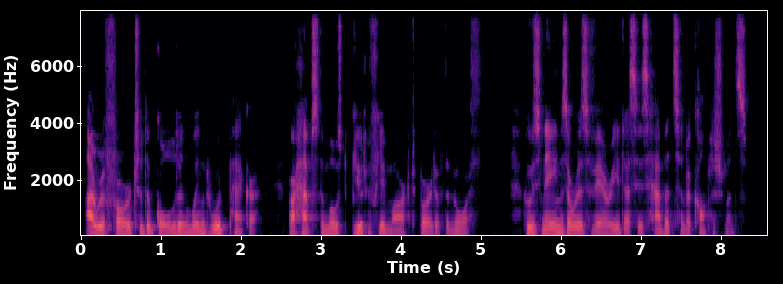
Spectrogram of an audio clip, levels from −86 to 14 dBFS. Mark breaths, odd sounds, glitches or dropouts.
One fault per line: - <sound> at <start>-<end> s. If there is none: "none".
none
